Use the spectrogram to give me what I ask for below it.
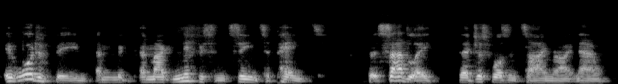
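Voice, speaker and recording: A man reads a children's story aloud with dramatic flair. His voice is slightly rough and swings widely in pitch. The recording is a little dull and lo-fi. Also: lively intonation, a little slow. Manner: dramatic, with occasional stumbles. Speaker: primary school teacher reading aloud. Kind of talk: expressive children's storybook reading.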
